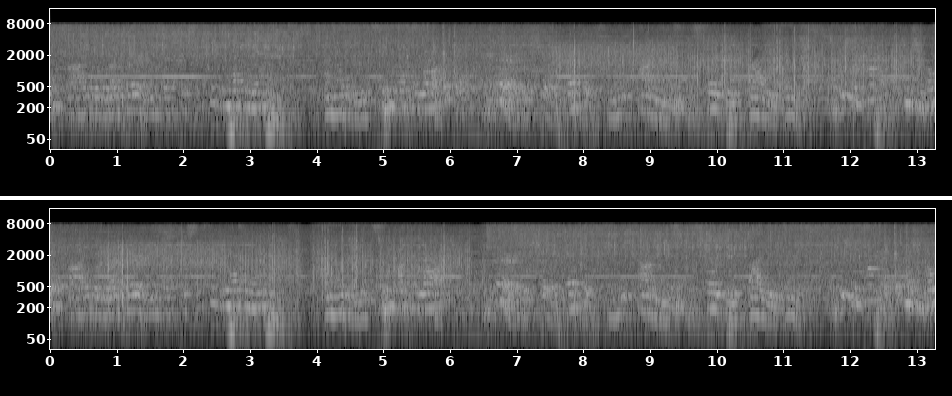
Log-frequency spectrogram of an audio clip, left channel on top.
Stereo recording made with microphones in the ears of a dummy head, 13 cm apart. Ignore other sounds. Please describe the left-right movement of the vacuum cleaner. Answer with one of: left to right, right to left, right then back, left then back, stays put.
right then back.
